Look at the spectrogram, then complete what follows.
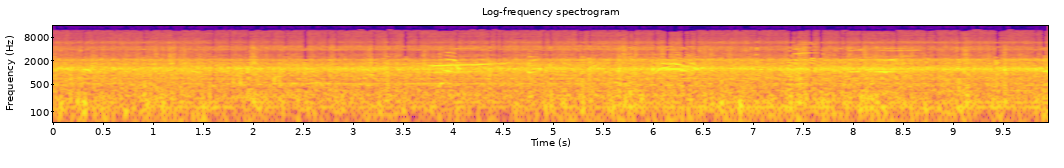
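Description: Sea-Doo jet boat running steadily across a lake, with engine, water and wind noise. A short gliding call sounds about four seconds in, and a louder brief one about six seconds in.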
